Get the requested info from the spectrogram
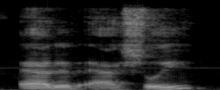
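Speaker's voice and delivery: ordinary delivery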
